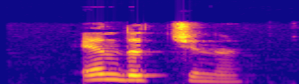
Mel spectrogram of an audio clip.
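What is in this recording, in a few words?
"эндӧдчыны", Komi, female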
